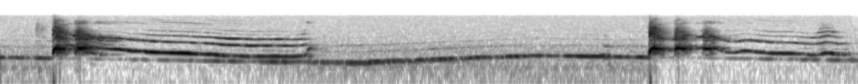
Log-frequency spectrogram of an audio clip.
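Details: A pet dog named Cooper, which hates the tornado siren, gives two drawn-out howls about six seconds apart. Each starts sharp and bright, then slides down in a sustained tone, over the continuous undulating wail of the siren.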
